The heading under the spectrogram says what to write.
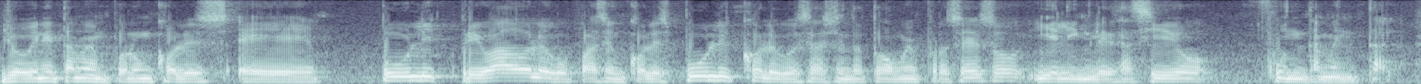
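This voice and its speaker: Noticeable background noise sits behind a man with a fairly low pitch who speaks at a very fast pace with ordinary pitch variation. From Colombia. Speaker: immigrant vlogger. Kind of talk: vlog talk to camera. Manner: casual, conversational.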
